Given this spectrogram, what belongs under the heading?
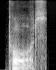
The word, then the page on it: Porte: British English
